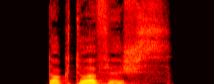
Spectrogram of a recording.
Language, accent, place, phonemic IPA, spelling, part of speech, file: German, Germany, Berlin, /ˈdɔktɔɐ̯fɪʃs/, Doktorfischs, noun, De-Doktorfischs.ogg
- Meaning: genitive singular of Doktorfisch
